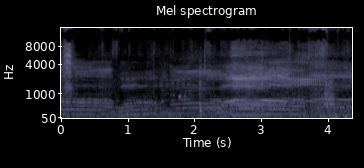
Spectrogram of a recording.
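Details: Newborn lambs bleating in overlapping, wavering calls against a dense, noisy background, with one clearer sustained bleat in the second half.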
